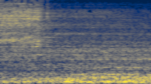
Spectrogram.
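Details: Gas water heater after replacing leaking temperature-and-pressure relief valve on a full tank, control switched back from pilot to B: click of lighting then soft steady rushing roar, no popping or rumble; burner running cleanly.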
